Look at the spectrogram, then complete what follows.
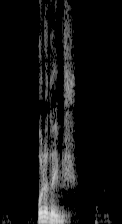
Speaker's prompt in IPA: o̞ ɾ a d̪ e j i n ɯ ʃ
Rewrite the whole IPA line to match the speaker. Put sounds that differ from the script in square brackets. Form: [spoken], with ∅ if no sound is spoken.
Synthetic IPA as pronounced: o̞ ɾ a d̪ [a] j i [m] ɯ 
